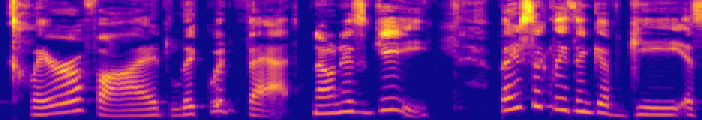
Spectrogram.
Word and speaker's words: ghee: Spelled Ghee, pronounced ghee.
